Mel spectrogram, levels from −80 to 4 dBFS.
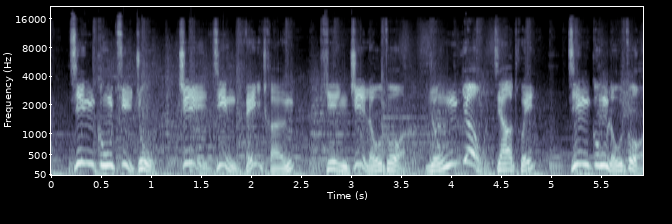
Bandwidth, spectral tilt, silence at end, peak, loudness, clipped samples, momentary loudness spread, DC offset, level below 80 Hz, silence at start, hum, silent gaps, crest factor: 17.5 kHz; -5 dB/octave; 0 s; 0 dBFS; -11 LUFS; 0.1%; 5 LU; under 0.1%; -26 dBFS; 0 s; none; none; 12 dB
